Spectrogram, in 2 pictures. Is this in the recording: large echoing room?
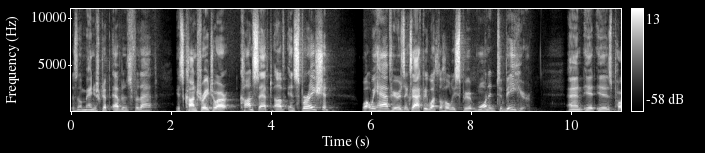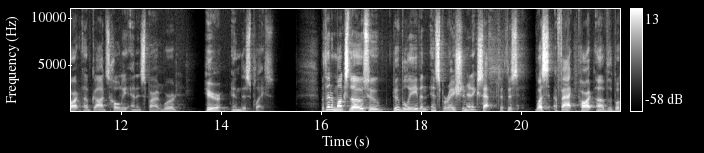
yes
